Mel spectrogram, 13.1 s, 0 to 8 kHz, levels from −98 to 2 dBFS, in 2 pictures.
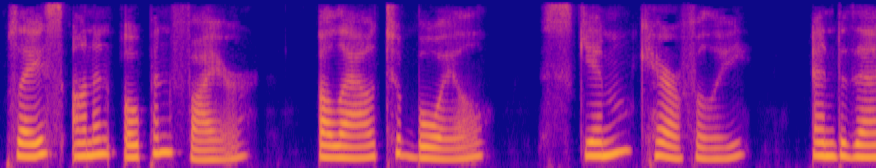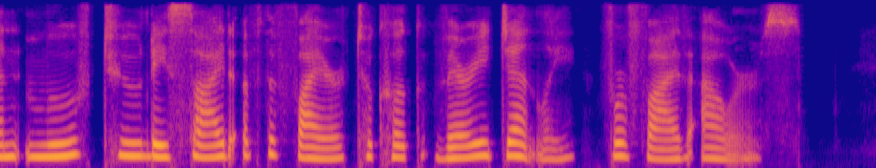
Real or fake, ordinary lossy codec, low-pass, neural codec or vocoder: fake; MP3, 48 kbps; 7.2 kHz; codec, 24 kHz, 0.9 kbps, WavTokenizer, small release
